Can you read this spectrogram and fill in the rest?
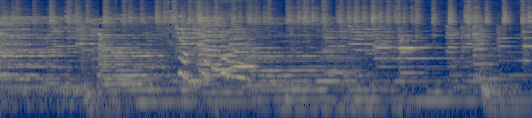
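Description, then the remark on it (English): Ethereal bell tones shimmer in the background of a dense, sustained music track, ringing softly and steadily beneath layered instruments at an even, moderate volume. “The bells in the back? As ethereal.”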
